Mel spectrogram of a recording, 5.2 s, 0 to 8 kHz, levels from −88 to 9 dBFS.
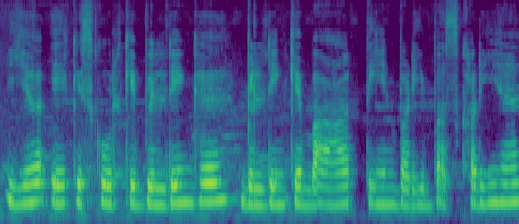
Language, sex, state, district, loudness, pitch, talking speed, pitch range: Hindi, female, Bihar, West Champaran, -16 LUFS, 195 Hz, 160 wpm, 185-205 Hz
